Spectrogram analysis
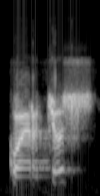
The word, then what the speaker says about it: Quercus: Dia punya nama Latin yaitu Quercus infectoria ya. Jadi bukan dibaca kus ya, tapi dibacanya tetap C, cus ya, karena dia bahasa Latin ya.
